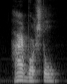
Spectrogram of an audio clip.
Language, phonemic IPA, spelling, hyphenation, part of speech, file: Dutch, /ˈɦaːrˌbɔr.stəl/, haarborstel, haar‧bor‧stel, noun, Nl-haarborstel.ogg
- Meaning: hairbrush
